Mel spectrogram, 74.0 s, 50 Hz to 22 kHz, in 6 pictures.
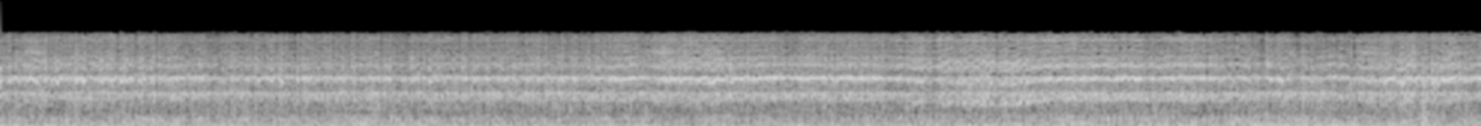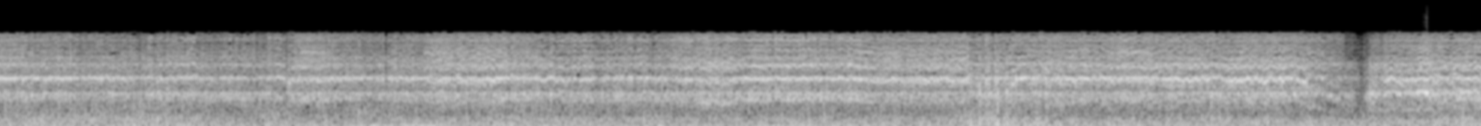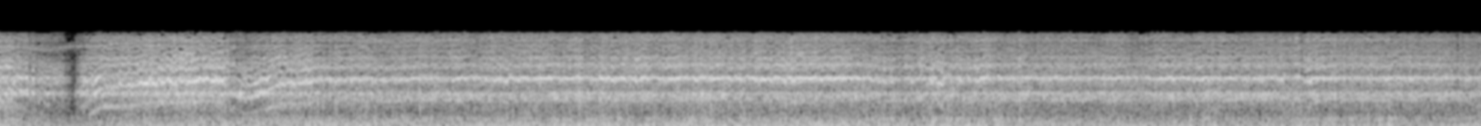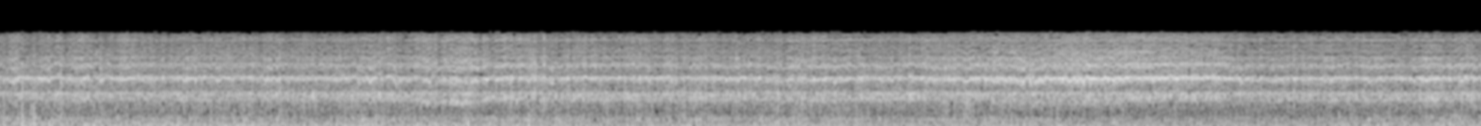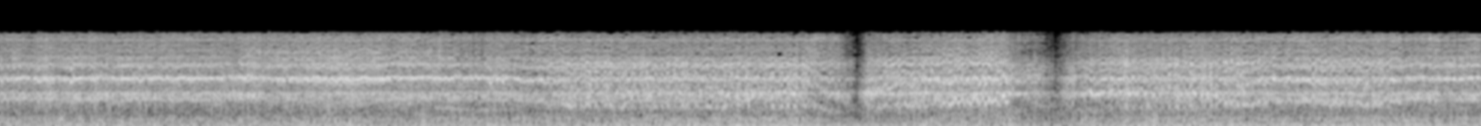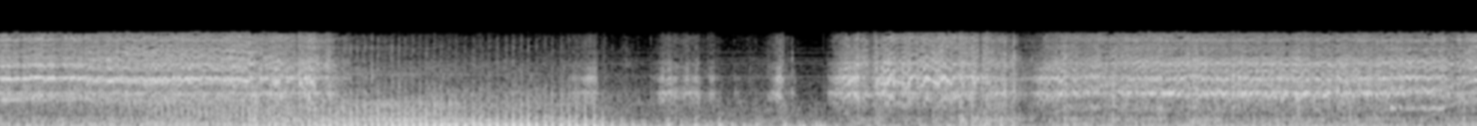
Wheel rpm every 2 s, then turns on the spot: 230, 230, 230, 220, 230, 230, 230, 230, 220, 220, 210, 160, 130, 190, 230, 220, 230, 230, 230, 230, 230, 230, 220, 230, 230, 230, 220, 180, 110, 160, 220, 210, 40, 20, 110, 150, 180.
none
